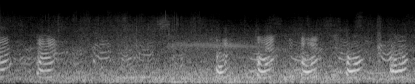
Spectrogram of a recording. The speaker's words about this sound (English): The belchy roar is coming from the Stellar sea lion, where the barking is coming from the California sea lions.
